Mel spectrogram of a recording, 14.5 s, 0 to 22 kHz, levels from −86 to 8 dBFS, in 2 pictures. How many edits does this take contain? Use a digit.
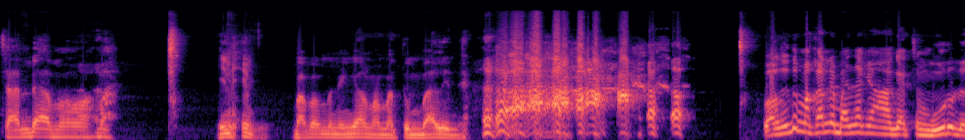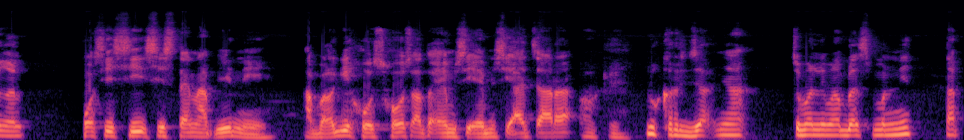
1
